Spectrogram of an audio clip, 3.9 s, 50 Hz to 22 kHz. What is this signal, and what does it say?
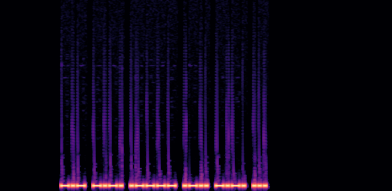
Morse code, heard as a keyed tone, about 43 wpm, 700 Hz. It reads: KC1LCS
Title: USA Call Signs - 6 Characters - 6x Character Spacing - 45wpm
